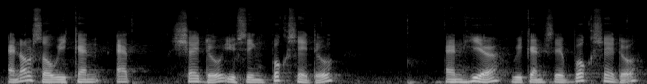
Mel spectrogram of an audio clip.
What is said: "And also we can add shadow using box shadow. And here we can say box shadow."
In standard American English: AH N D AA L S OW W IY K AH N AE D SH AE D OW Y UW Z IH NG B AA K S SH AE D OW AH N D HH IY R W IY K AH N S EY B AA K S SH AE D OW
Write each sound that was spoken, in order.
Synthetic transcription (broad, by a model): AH N AA L S OW W IY K AH N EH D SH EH D OW Y UW S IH NG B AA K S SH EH D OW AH N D HH IY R W IY K AH N S EY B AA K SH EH D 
